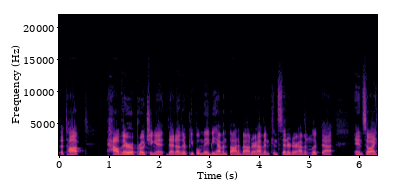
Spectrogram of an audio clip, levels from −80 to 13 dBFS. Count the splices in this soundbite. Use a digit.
0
